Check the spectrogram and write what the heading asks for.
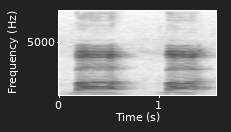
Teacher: दोन होठों के गीले हिस्से से मिलकर बा अदा होता है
